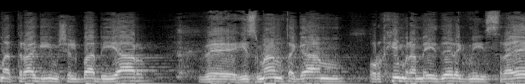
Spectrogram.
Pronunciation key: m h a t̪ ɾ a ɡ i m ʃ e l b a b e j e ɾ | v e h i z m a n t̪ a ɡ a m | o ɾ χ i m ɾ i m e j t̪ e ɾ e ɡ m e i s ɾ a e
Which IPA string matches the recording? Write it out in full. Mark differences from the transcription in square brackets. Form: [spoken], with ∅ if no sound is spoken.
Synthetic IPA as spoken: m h a t̪ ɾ a ɡ i m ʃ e l b a b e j [a] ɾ | v e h i z m a n t̪ a ɡ a m | o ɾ χ i m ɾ [a] m e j [d̪] e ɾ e ɡ m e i s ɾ a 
